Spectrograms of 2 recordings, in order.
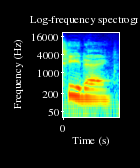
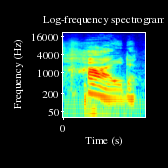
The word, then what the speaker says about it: hide: Yes, it is Hide. He said it was Hyde, so that's what I typed in, but I think you nailed it with Hide.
